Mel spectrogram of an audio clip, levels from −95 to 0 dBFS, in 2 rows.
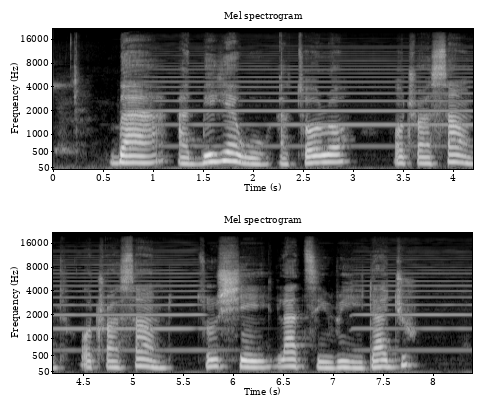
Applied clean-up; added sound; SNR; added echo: none; Bowed string instrument; 17 dB; none.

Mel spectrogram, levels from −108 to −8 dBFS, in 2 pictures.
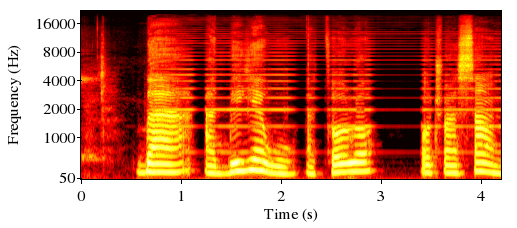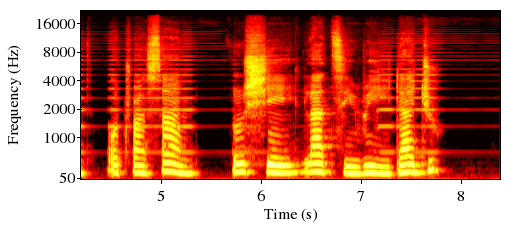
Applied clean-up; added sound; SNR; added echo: neural mask model RNNoise.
